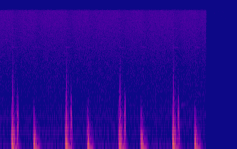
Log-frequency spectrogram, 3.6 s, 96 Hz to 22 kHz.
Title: 06 Widely Split First Sound Heart Sounds Collection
